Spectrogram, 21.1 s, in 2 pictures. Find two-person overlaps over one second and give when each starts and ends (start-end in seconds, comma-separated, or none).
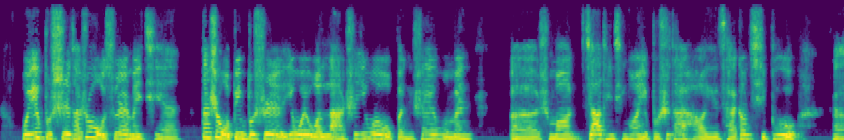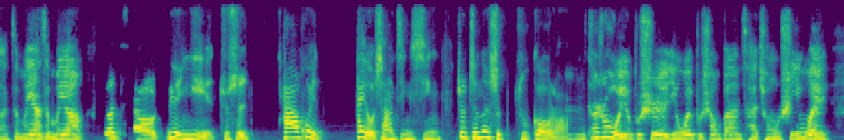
none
